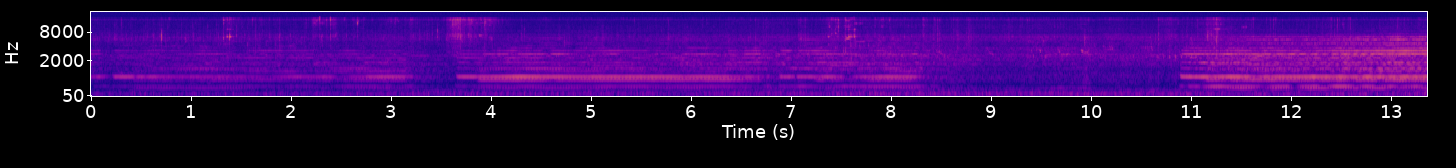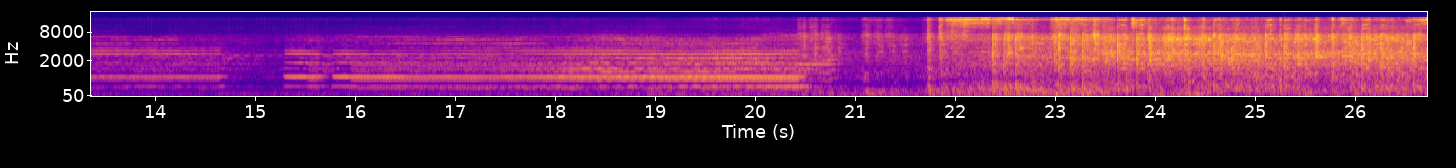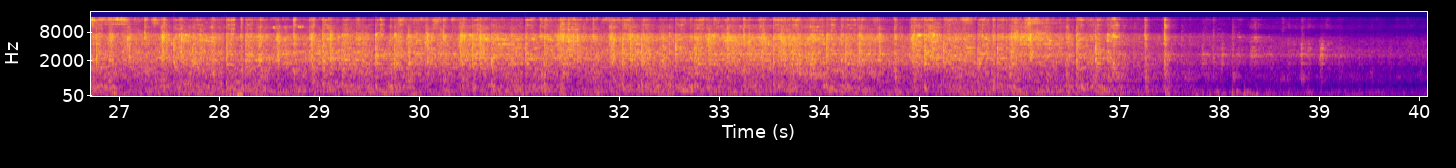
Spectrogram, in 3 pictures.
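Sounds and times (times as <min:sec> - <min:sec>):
locomotive horn blast: 0:00.0 - 0:08.7, 0:10.8 - 0:21.1
train rumbling past: 0:00.0 - 0:40.0
wheels clacking over rail joints: 0:20.3 - 0:40.0.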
